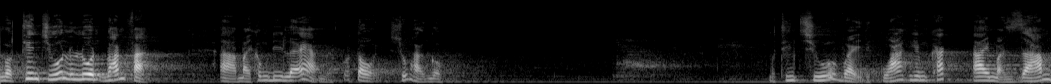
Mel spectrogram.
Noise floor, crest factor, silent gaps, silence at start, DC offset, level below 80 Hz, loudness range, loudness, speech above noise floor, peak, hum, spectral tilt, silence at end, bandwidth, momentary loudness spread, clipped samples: -60 dBFS; 22 dB; none; 0 s; under 0.1%; -80 dBFS; 17 LU; -23 LUFS; 38 dB; -2 dBFS; none; -6.5 dB/octave; 0 s; 13.5 kHz; 15 LU; under 0.1%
